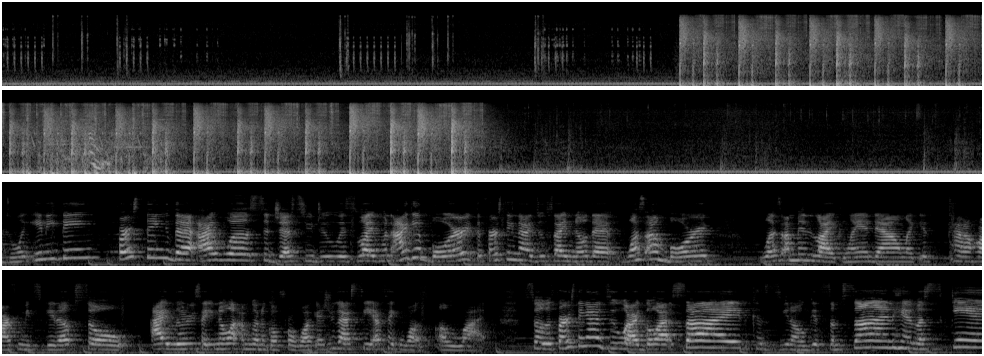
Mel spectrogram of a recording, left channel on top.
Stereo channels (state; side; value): different; both; correlation 0.00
